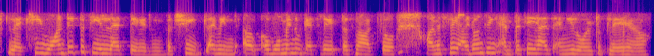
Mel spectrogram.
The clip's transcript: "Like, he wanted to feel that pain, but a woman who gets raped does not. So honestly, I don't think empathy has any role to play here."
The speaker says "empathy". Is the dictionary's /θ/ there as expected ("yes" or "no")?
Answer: no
